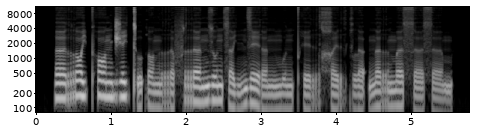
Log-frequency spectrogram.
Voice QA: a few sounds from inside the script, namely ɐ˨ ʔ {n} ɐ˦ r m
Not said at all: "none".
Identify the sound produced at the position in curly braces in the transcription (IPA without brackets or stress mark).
n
